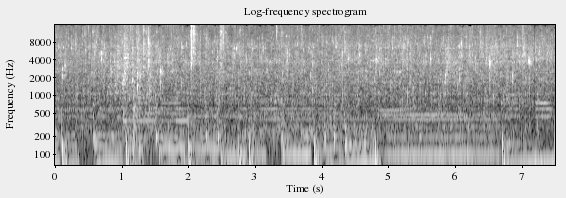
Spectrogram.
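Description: Hot oil sizzling and crackling with small pops as flour-coated chicken pieces fry in a pan. Background music with held low chords plays underneath.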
